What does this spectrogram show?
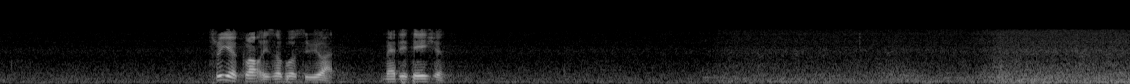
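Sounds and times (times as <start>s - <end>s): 
speech: 2.1s - 4.6s
rain falling: 6.9s - 11.2s.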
